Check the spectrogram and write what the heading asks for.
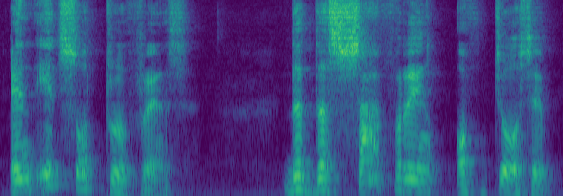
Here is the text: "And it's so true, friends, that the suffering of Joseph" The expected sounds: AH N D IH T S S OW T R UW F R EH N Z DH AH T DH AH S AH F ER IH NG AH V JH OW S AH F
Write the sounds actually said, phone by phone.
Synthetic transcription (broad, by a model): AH N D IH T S S OW T R UW F R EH N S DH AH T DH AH S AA F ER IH NG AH F JH OW S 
